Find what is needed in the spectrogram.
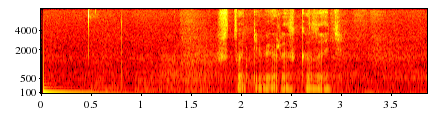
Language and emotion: Russian, neutral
